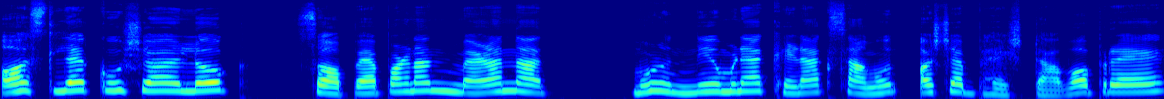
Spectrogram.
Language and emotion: Goan Konkani, disgusted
